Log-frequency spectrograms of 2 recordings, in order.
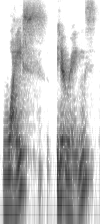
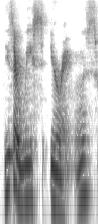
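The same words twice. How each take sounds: First: Weiss drawn out as "wice", rhyming with ice; very slow, deliberate Weiss with an eye vowel; careful corrected pronunciation. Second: Weiss said as "weece", rhyming with fleece; mistaken pronunciation. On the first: Shown as a demonstration. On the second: Real, not acted. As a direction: say Weiss with a long ee vowel. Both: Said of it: "I'm gonna say this right".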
